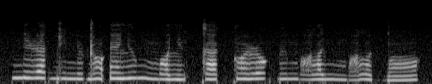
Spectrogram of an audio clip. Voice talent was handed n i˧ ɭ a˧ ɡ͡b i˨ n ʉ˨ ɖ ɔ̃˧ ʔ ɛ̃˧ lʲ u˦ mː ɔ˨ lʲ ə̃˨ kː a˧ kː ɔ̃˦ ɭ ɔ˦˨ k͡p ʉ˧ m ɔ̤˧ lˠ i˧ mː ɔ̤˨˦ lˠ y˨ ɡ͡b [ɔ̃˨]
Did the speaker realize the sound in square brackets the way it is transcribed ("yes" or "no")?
no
